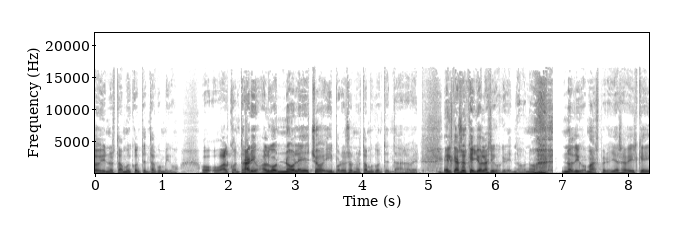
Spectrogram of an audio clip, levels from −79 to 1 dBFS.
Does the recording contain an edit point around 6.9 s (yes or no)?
yes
